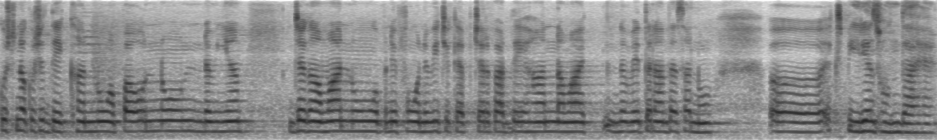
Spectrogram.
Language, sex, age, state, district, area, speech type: Punjabi, female, 30-45, Punjab, Ludhiana, urban, spontaneous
